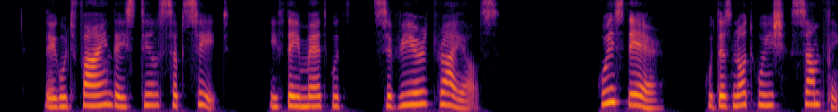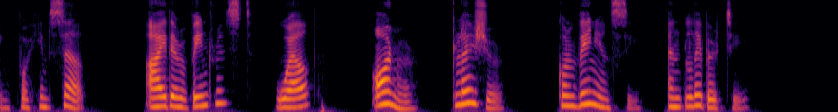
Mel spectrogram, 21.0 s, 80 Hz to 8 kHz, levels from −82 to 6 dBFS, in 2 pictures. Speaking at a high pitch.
Yes: very high, 255 Hz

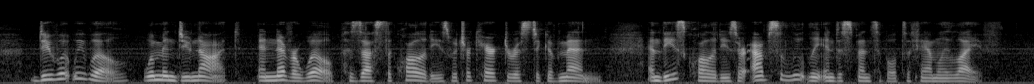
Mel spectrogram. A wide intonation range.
No: average, 3.5 semitones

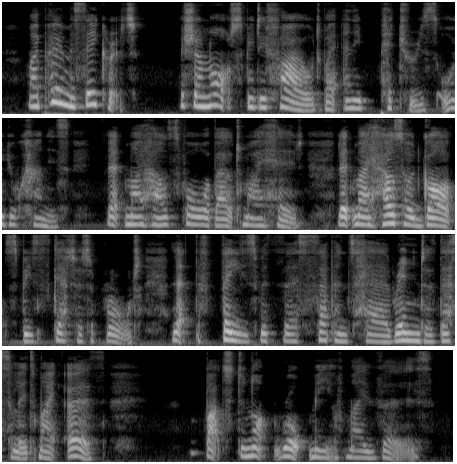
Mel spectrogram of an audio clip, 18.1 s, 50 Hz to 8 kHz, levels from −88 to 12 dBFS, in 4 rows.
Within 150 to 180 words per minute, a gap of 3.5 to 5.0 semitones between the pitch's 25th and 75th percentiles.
No: average, 155 wpm; average, 3.1 semitones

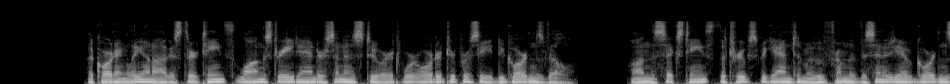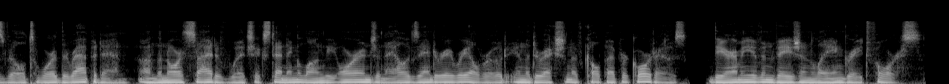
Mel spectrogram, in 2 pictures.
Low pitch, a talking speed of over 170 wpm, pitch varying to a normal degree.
No: low, 100 Hz; average, 185 wpm; narrow, 2.1 semitones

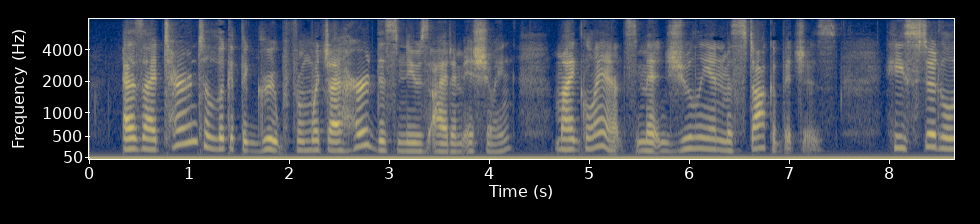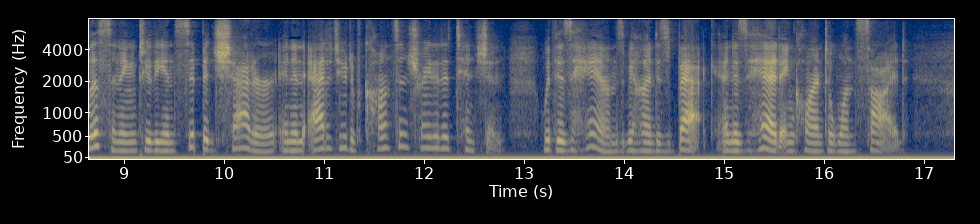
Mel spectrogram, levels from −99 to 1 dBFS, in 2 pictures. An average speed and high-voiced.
Yes: average, 165 wpm; high, 205 Hz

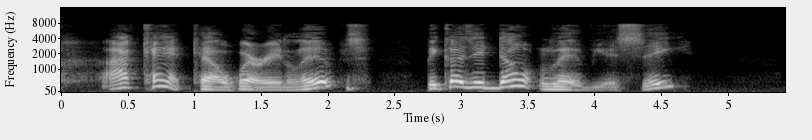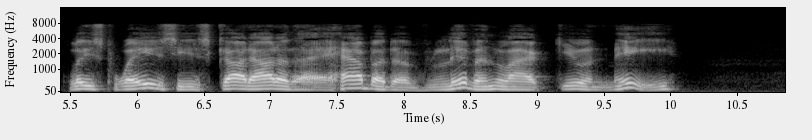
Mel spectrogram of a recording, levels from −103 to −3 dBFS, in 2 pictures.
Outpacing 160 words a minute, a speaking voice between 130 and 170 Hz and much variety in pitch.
No: average, 140 wpm; low, 135 Hz; wide, 7.5 semitones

